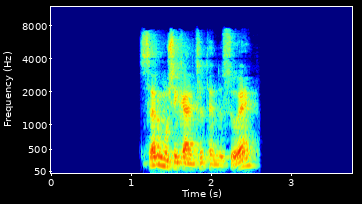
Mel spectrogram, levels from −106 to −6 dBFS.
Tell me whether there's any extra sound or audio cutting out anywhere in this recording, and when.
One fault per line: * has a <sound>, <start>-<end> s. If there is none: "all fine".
all fine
